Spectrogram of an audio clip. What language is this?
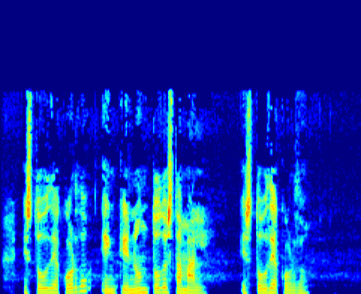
Galician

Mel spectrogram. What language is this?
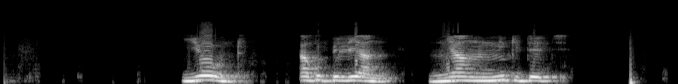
Yangben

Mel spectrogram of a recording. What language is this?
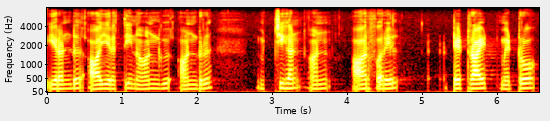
Tamil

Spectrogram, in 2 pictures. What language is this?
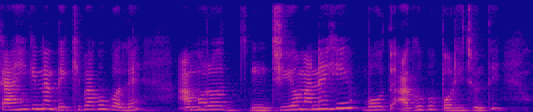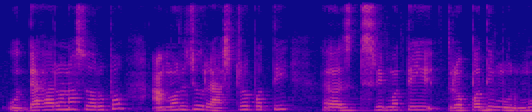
Odia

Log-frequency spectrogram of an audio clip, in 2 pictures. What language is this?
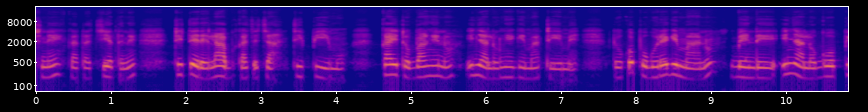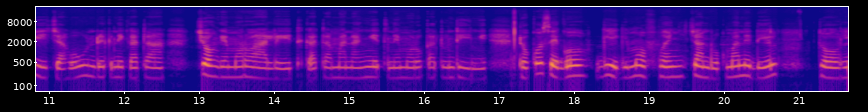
Luo (Kenya and Tanzania)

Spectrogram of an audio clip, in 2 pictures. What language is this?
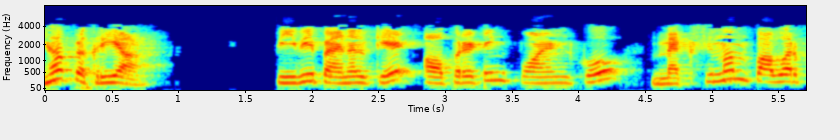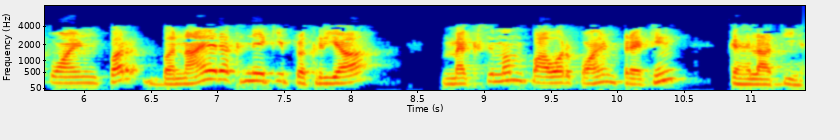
Hindi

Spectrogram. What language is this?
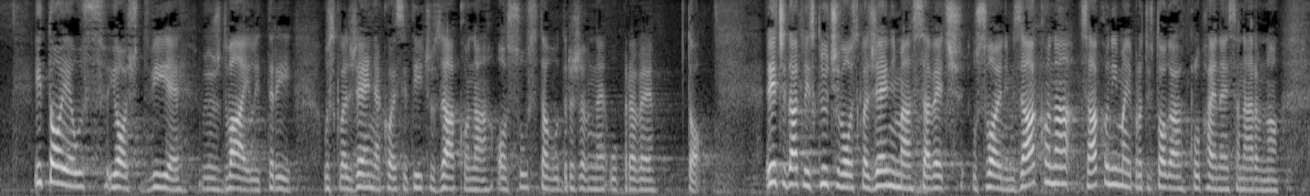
Croatian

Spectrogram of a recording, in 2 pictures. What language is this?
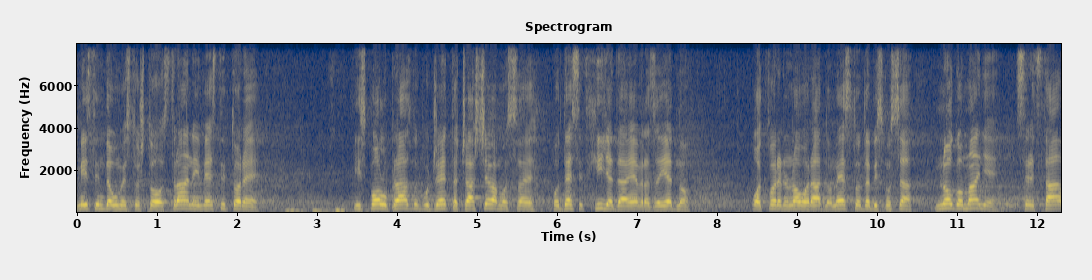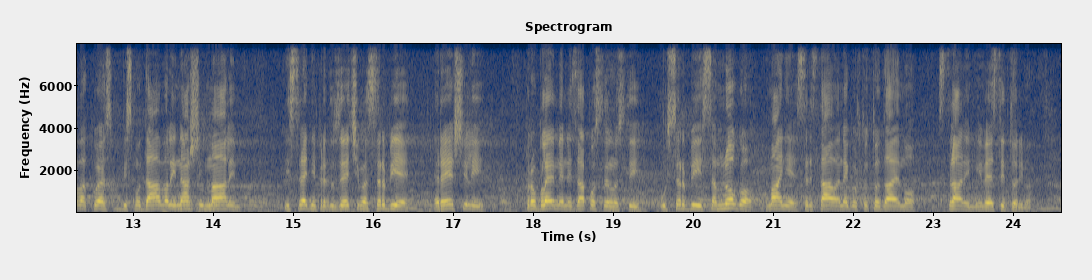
Serbian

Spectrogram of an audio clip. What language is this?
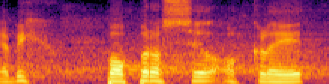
Czech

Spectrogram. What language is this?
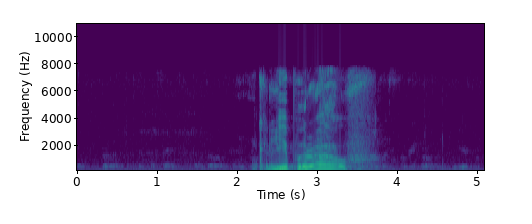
Russian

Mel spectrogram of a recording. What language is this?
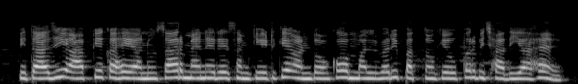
Hindi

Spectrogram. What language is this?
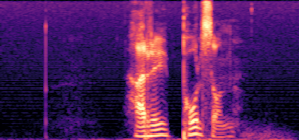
Swedish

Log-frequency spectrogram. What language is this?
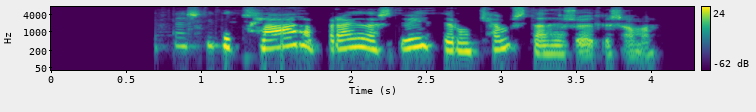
Icelandic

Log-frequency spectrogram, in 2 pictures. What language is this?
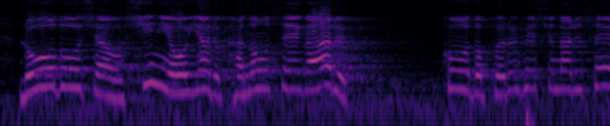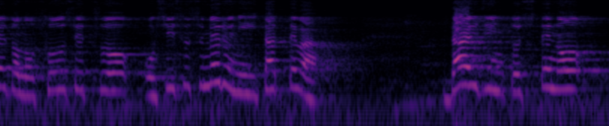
Japanese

